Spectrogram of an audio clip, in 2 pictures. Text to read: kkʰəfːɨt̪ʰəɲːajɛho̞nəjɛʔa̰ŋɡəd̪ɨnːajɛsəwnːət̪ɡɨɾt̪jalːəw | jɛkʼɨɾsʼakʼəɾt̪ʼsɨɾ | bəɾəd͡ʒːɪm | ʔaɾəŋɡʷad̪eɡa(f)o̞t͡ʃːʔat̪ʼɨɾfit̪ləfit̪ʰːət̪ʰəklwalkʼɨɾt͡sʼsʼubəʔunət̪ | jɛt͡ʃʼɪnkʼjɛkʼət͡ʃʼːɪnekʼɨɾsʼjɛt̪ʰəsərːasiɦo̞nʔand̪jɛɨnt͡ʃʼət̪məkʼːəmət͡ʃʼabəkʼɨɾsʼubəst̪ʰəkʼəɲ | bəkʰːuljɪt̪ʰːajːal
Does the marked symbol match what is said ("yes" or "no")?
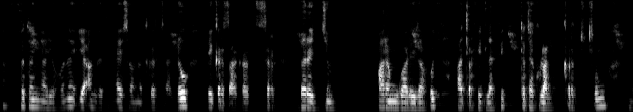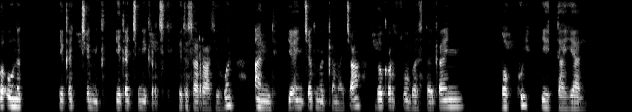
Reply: yes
